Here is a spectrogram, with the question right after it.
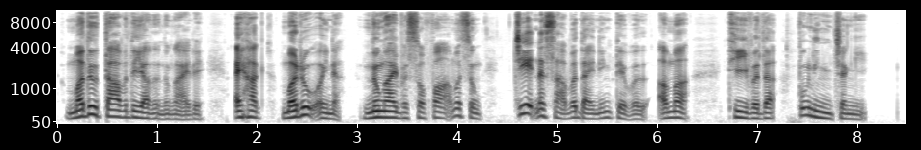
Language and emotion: Manipuri, happy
